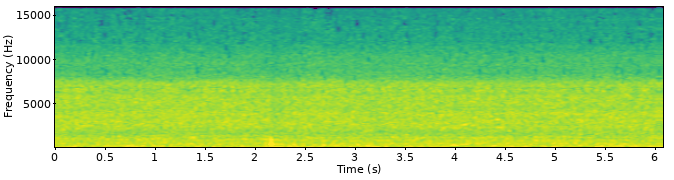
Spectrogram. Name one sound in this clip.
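Water rushes steadily over a small waterfall nearby.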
